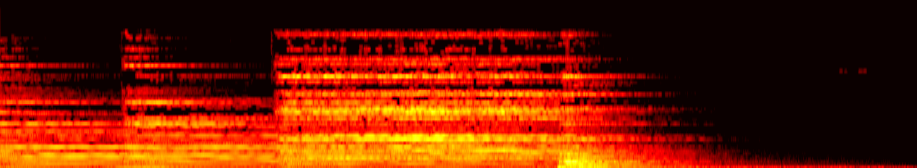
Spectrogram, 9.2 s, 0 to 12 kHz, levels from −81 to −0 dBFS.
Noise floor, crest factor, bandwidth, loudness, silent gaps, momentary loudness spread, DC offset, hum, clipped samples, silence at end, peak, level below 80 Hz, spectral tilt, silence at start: -54 dBFS; 18 dB; 10.5 kHz; -22 LUFS; none; 12 LU; under 0.1%; none; under 0.1%; 0.8 s; -8 dBFS; -40 dBFS; -1.5 dB/octave; 0 s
